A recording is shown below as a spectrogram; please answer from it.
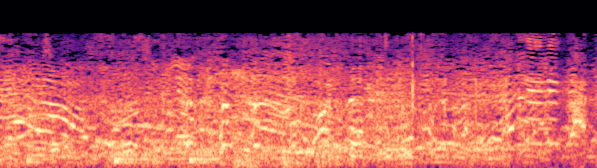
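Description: Several high women's voices shouting and calling over one another on the pitch during open play in a women's football match.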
